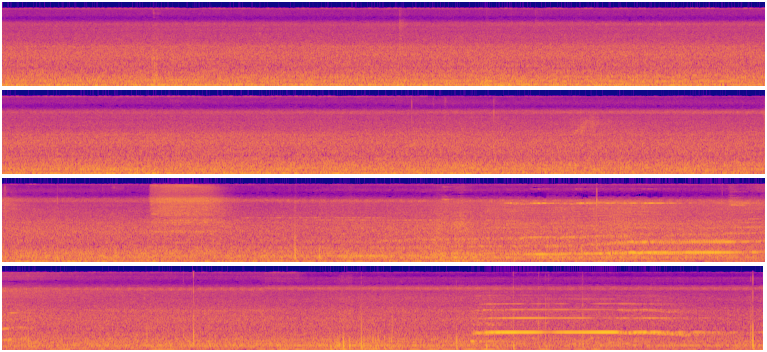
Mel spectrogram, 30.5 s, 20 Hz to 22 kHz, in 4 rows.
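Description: A train running with a steady rumble. There is a short hiss about 17 seconds in and rising squeals around 20 seconds. Near the end a locomotive horn sounds one blast of about a second and a half.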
